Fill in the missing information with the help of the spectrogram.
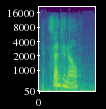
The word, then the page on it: sentinel: American English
